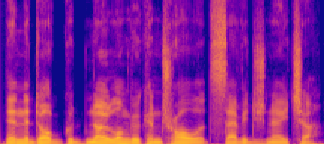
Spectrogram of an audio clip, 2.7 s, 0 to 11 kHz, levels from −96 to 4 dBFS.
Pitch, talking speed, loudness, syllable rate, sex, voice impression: 110 Hz, 220 wpm, -16 LUFS, 6.0 syllables/s, male, very masculine, very middle-aged, very thick, tensed, powerful, slightly bright, slightly soft, slightly muffled, fluent, very cool, very intellectual, slightly refreshing, very sincere, very calm, very mature, very friendly, very reassuring, very unique, elegant, wild, slightly sweet, lively, kind, slightly intense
